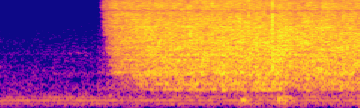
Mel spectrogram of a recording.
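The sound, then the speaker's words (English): Water hits a hot pan and sets off a loud, steady sizzling hiss. The hiss starts abruptly after a moment of quiet and holds evenly to the end. “Here, let me just cool this pan down.”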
